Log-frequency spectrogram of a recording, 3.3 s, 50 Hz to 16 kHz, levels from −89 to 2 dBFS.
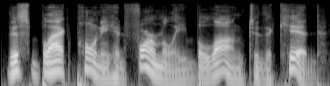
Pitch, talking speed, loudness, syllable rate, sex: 105 Hz, 165 wpm, -20 LUFS, 4.5 syllables/s, male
